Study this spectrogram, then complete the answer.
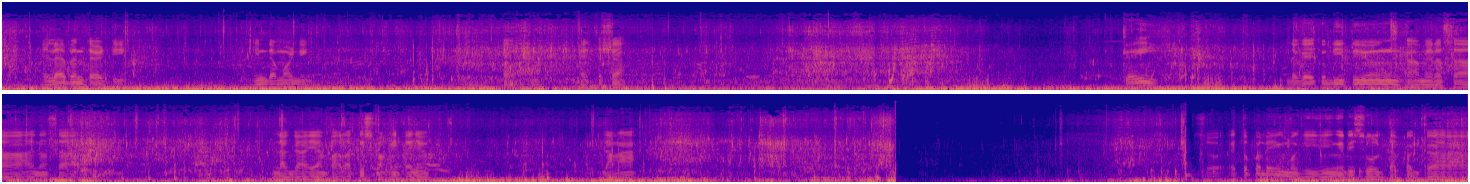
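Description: Water laps and splashes against the side of a small boat.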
